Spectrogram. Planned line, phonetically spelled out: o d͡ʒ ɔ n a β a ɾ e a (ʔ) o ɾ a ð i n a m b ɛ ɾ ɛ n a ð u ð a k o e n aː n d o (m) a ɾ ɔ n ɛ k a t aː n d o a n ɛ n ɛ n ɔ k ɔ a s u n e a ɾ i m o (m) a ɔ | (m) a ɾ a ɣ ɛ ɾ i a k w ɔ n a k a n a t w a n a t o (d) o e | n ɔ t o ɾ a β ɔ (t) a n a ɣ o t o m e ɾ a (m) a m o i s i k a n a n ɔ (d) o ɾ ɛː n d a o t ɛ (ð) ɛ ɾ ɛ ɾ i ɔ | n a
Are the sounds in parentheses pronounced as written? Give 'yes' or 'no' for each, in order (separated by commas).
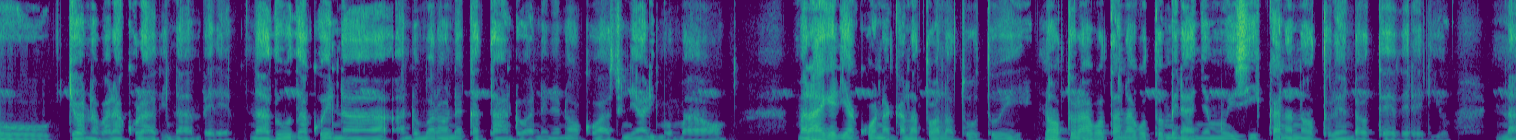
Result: no, yes, yes, yes, no, yes, no, no, yes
